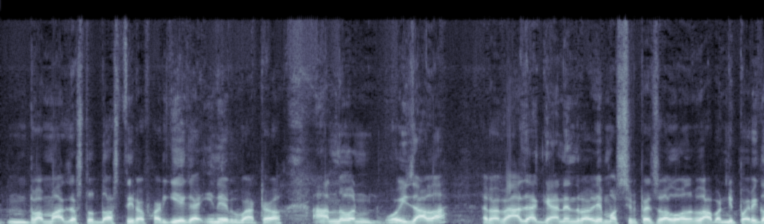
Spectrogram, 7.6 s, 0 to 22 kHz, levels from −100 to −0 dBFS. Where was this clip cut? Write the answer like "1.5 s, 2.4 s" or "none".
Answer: none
